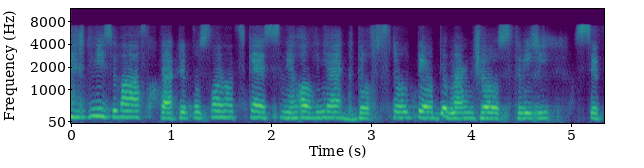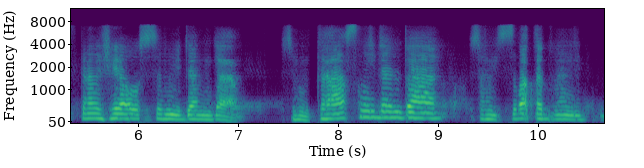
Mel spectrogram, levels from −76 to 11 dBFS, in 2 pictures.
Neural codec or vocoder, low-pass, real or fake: codec, 16 kHz, 0.5 kbps, FreqCodec, smaller model; 7.2 kHz; fake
